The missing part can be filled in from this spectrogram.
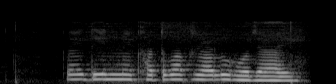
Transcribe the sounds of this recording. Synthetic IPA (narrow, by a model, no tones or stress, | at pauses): kəid̪inmẽkʰɐt̪wakt͡ʃaːluɦod͡ʒaːe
